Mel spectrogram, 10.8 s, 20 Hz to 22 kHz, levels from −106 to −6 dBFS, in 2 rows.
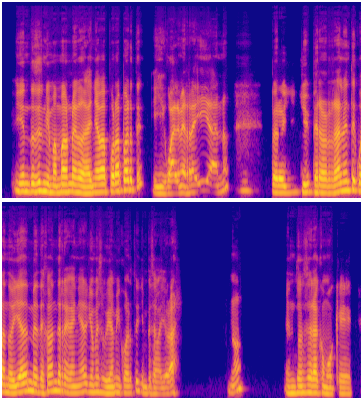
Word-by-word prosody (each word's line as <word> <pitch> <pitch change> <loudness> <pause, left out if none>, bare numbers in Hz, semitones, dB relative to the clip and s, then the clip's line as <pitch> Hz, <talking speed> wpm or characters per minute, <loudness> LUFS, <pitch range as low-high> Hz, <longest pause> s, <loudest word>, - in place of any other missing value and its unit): Y 170 -4 -1
entonces 160 +1 +2
mi 160 -2 +3
mamá 145 +2 +4
me 155 -1 +3
regañaba 145 +3 +4
por 160 - +5
aparte, 195 - +2
y 125 -2 -3
igual 125 0 -1
me 140 - 0
reía, 355 - -5
¿no?, 265 - -11 0.6
pero 140 -2 +4 0.3
yo, 155 0 -1
pero 145 -2 +2
realmente 170 +8 +2
cuando 150 -6 0
ya 155 +5 +4
me 170 -3 0
dejaban 165 +6 -2
de 175 - 0
regañar 140 0 -3
yo 150 -2 -5
me 150 - -3
subía 130 -2 -1
a - - -1
mi 145 - -6
cuarto 135 +6 -6
y 180 - -10
empezaba 125 -2 -7
a - - -11
llorar, 120 - -4 0.7
¿no?, 215 +10 -7 0.6
entonces, 135 +1 -2
era 135 -1 +3
como 120 -3 -3
que 120 -2 -6
145 Hz, 210 wpm, -20 LUFS, 130-165 Hz, 0.7 s, por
